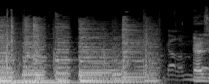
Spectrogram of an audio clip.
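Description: Acoustic guitar played bottleneck style with a metal slide in a fingerpicked delta blues, with a steady low bass under quick repeated plucked notes. The playing stops about one and a half seconds in.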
